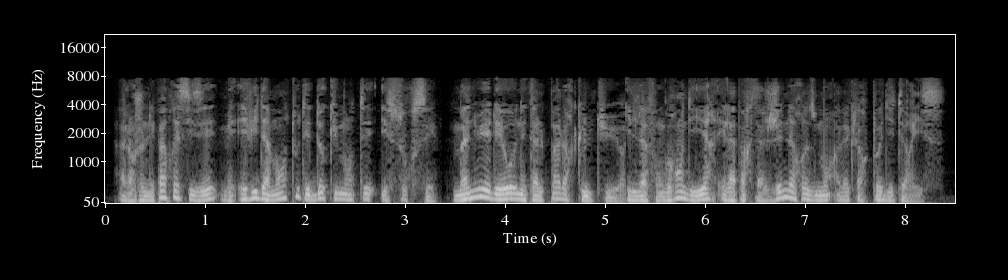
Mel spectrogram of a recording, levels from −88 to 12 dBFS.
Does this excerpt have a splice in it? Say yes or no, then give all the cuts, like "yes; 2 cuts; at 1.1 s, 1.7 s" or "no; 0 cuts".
yes; 1 cut; at 3.4 s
